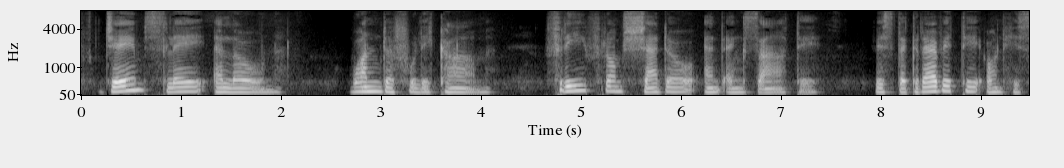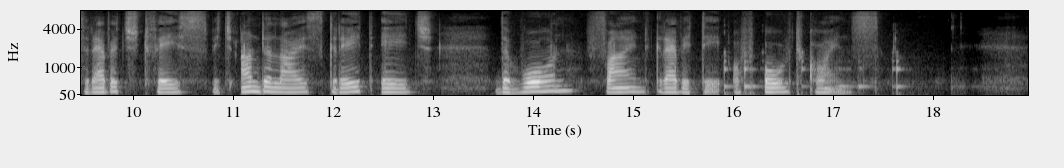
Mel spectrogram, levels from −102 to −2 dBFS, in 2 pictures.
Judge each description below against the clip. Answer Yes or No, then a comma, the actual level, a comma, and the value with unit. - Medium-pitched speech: Yes, medium, 150 Hz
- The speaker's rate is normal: No, slow, 90 wpm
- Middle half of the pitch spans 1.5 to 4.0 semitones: Yes, average, 2.9 semitones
